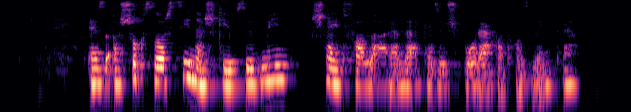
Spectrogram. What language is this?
Hungarian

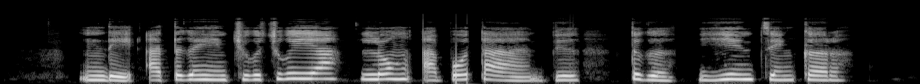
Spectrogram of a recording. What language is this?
Bafut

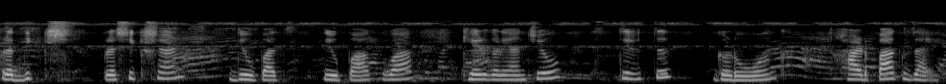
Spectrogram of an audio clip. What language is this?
Konkani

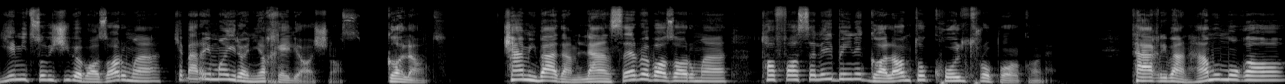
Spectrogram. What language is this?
Persian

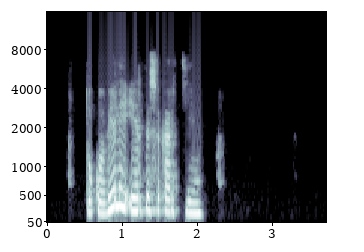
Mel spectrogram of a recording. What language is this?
Western Mari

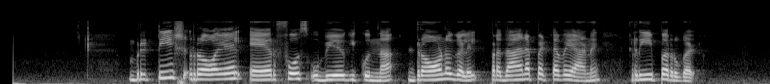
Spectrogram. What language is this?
Malayalam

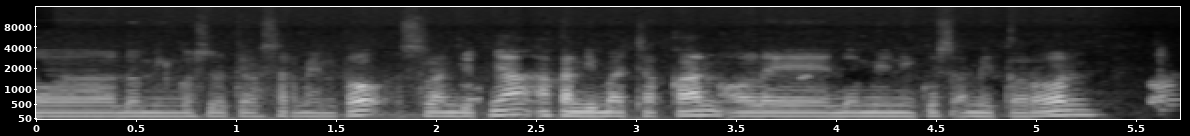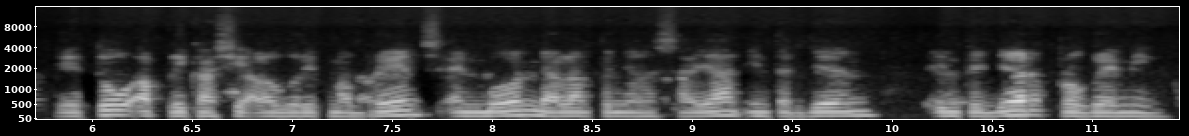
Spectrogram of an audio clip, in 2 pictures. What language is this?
Indonesian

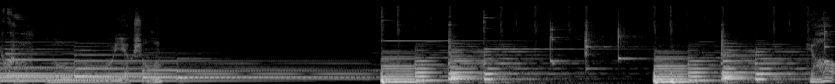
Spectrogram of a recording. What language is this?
Japanese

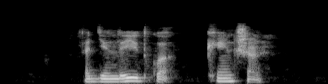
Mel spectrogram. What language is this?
Kinyarwanda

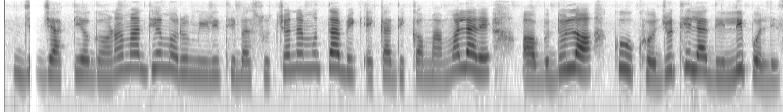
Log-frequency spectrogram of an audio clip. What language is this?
Odia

